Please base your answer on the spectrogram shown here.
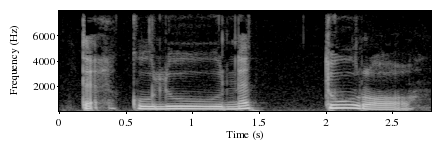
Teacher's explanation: را ہیوی اور دو حرکہ لمبا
